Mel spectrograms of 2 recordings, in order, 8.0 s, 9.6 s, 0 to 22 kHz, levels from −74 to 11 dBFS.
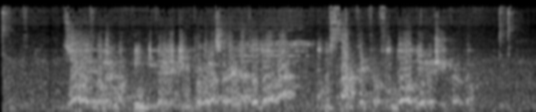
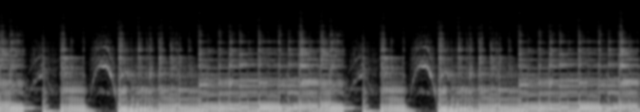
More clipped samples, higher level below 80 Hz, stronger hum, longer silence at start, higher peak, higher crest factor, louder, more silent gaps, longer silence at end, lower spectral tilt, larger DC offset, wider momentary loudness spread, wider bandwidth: neither; second, -46 dBFS vs -22 dBFS; neither; about the same, 0 s vs 0 s; first, 0 dBFS vs -6 dBFS; first, 18 dB vs 12 dB; about the same, -16 LUFS vs -18 LUFS; neither; about the same, 0 s vs 0 s; second, -2.5 dB/octave vs -8 dB/octave; neither; first, 13 LU vs 6 LU; first, 17 kHz vs 8 kHz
